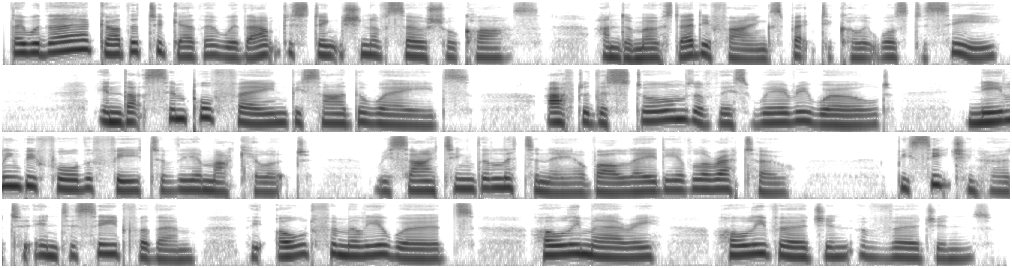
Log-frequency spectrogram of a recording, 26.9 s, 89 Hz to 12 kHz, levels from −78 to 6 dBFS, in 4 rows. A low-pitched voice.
No: high, 190 Hz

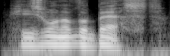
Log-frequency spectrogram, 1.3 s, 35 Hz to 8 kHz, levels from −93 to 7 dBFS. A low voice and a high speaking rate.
Yes: low, 105 Hz; fast, 235 wpm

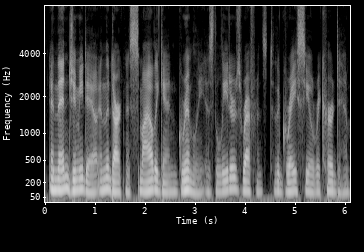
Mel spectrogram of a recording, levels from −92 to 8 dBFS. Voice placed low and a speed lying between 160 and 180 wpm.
No: low, 105 Hz; fast, 205 wpm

